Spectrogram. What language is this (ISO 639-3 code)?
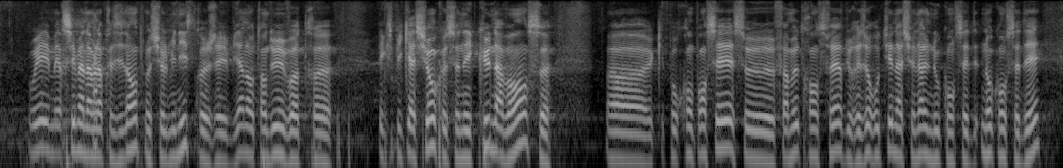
fra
